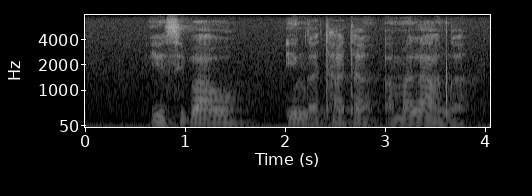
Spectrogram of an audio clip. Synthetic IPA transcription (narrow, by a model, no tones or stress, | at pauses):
jesiɓawɔ | iŋʱatʰatʰa̰ːmalaːŋʱa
